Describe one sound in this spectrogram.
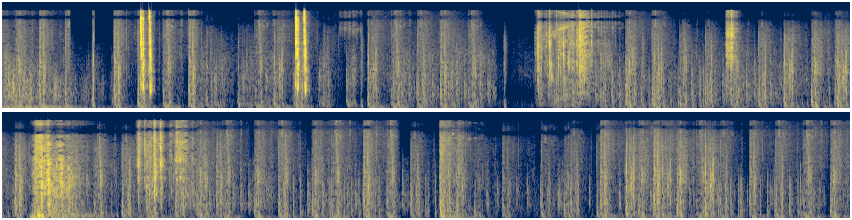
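Footsteps patter quickly on hard floors and stairs.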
